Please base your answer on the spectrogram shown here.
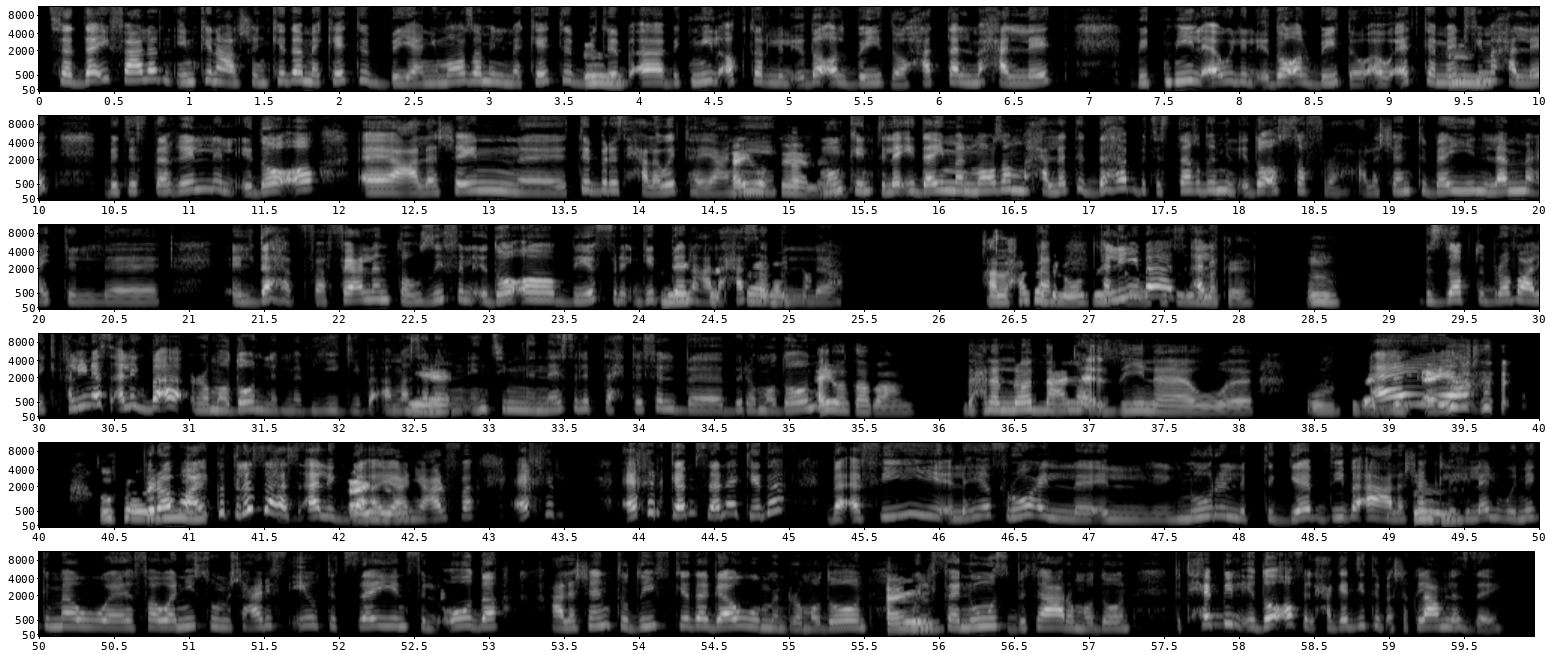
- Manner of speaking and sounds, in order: tapping; laughing while speaking: "أيوه"
- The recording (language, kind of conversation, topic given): Arabic, podcast, بتحبي الإضاءة تبقى عاملة إزاي في البيت؟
